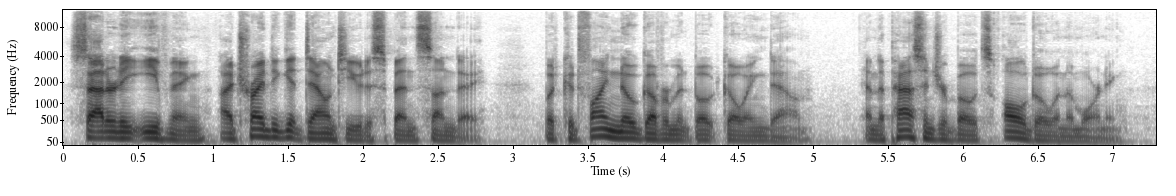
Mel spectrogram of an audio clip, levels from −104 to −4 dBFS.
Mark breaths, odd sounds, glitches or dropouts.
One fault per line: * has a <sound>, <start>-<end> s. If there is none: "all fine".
all fine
